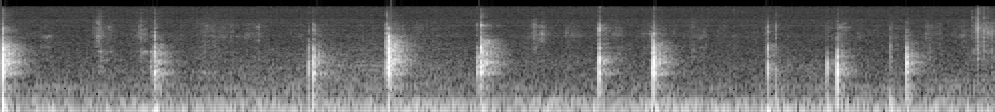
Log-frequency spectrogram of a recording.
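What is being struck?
Silicone pop-it fidget toy.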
